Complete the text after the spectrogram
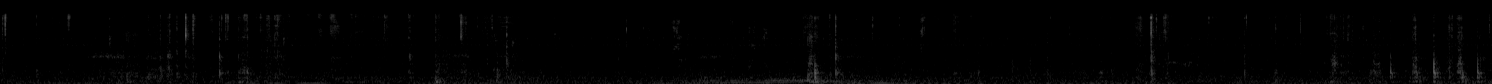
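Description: Paper pieces rustle and tap softly on a tabletop.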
